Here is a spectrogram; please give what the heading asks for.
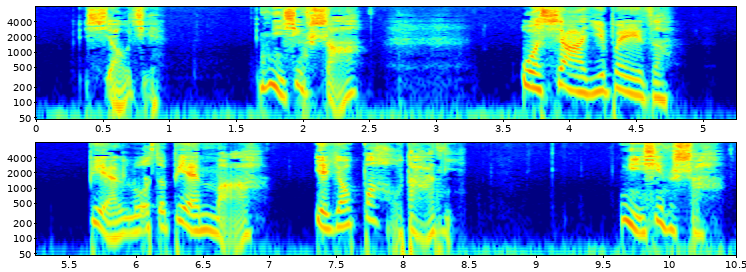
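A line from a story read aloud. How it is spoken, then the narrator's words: Old woman, trembling. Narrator (Chinese): 老太婆颤声问道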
